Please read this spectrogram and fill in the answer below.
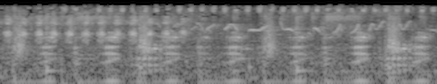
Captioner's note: birds chirping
